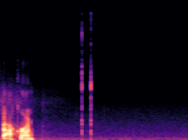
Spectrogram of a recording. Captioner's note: mouse clicks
